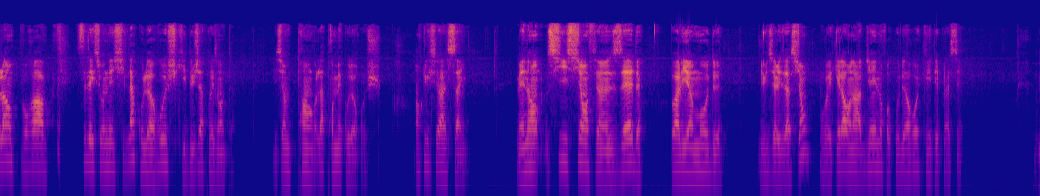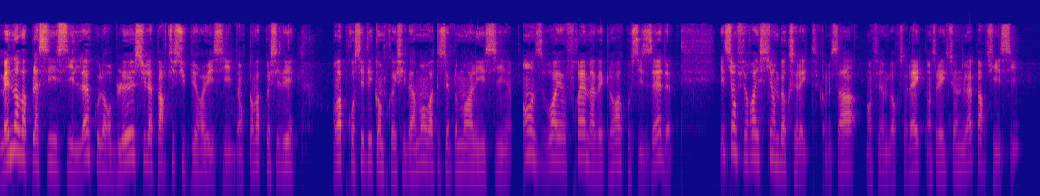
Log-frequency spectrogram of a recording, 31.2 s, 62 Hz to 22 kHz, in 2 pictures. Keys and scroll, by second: 7.7 Tab, 9.2 shift+z, 9.9 shift+z, 14.3 KP_1, 23.1 shift+z, 26.5 b.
